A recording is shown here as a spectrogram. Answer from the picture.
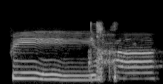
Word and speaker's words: فيها: That is fi. Again, you need to prolong 2 seconds. It's always your mother's here that needs prolonging for 2 seconds. So 2 seconds here. فيها فاكهة والنخل.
